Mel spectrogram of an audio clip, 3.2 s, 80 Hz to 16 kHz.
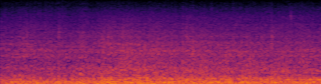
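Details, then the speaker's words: RV bedroom rooftop air conditioner, one of three run on 50 amps, with only the blower fan running: a steady, even low whoosh before the compressor kicks on with a relay click. "And then about 10 seconds later, you'll kind of hear the compressor kick on, which is what draws the most current. Right now it's the fan."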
